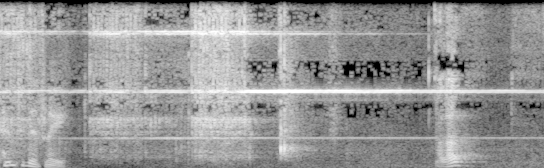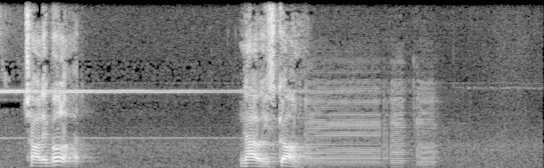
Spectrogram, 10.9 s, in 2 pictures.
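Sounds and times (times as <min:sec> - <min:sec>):
speech: 0:00.0 - 0:00.8, 0:04.4 - 0:04.8, 0:05.8 - 0:06.4, 0:07.8 - 0:08.7
payphone ringing: 0:00.0 - 0:09.8.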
